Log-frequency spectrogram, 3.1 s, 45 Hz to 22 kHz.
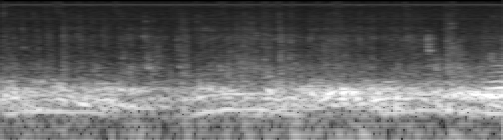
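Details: Racing pigeons pairing in a young birds' loft during the 2023 season, Pruszków section, Poland; many birds giving low, rolling coos that overlap continuously, with steady droning tones underneath and faint indoor rustling.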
